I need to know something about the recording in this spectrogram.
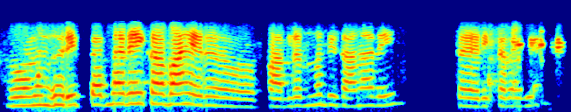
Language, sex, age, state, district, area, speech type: Marathi, female, 30-45, Maharashtra, Buldhana, rural, conversation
